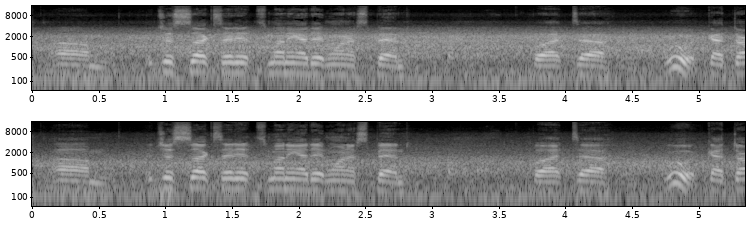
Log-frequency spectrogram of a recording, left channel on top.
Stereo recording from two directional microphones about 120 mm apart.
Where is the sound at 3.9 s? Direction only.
20° right (ahead or behind).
